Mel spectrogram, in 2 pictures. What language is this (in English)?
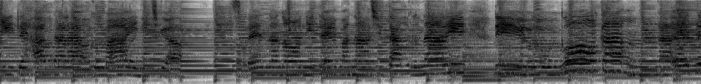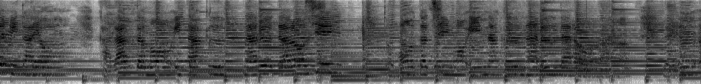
Japanese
